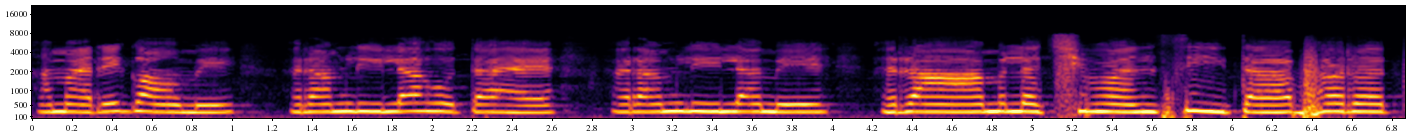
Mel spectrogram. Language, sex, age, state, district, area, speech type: Hindi, female, 18-30, Uttar Pradesh, Mirzapur, rural, spontaneous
